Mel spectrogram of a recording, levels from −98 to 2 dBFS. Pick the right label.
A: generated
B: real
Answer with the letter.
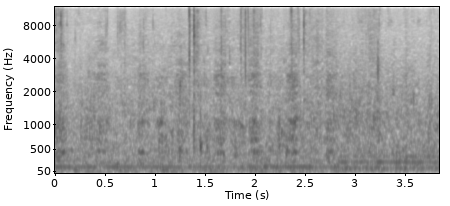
B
